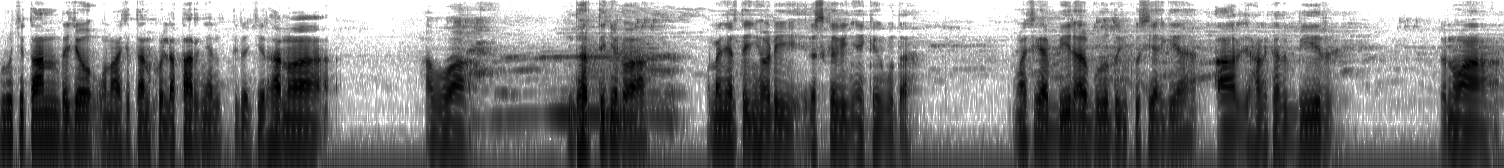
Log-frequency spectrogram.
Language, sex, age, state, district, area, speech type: Santali, male, 45-60, Jharkhand, Bokaro, rural, spontaneous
